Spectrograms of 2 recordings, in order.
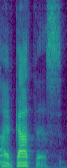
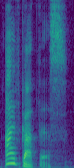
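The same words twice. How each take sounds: First: The stress falls on the expected word. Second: The stress falls on an unexpected word.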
